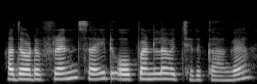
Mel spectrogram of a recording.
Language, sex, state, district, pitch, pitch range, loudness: Tamil, female, Tamil Nadu, Nilgiris, 240 Hz, 230-255 Hz, -16 LUFS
